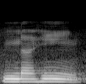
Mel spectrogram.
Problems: background sounds at intervals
